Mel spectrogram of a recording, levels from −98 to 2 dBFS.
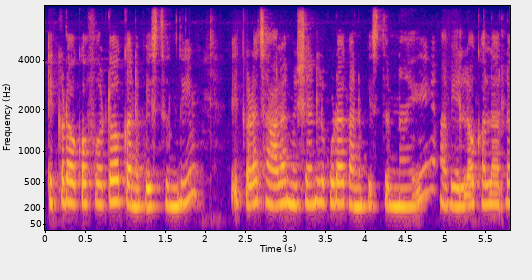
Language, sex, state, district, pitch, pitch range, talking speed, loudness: Telugu, female, Andhra Pradesh, Sri Satya Sai, 240 Hz, 225-255 Hz, 135 wpm, -16 LUFS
